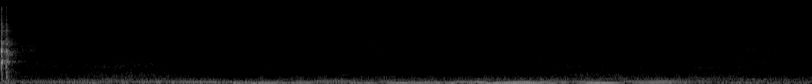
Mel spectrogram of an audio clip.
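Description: Hands roll a clay coil back and forth with a soft, dull rumble.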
